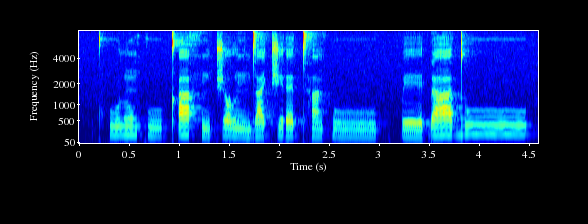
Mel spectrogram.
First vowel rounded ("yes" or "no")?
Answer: yes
